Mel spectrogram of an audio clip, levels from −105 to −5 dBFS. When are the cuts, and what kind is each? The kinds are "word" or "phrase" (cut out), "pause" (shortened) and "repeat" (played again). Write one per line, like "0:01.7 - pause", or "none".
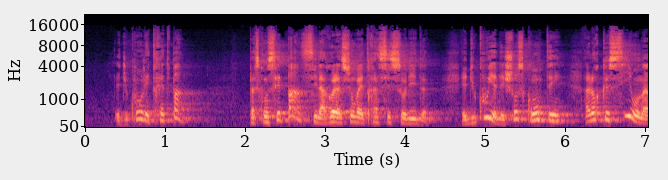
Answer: none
